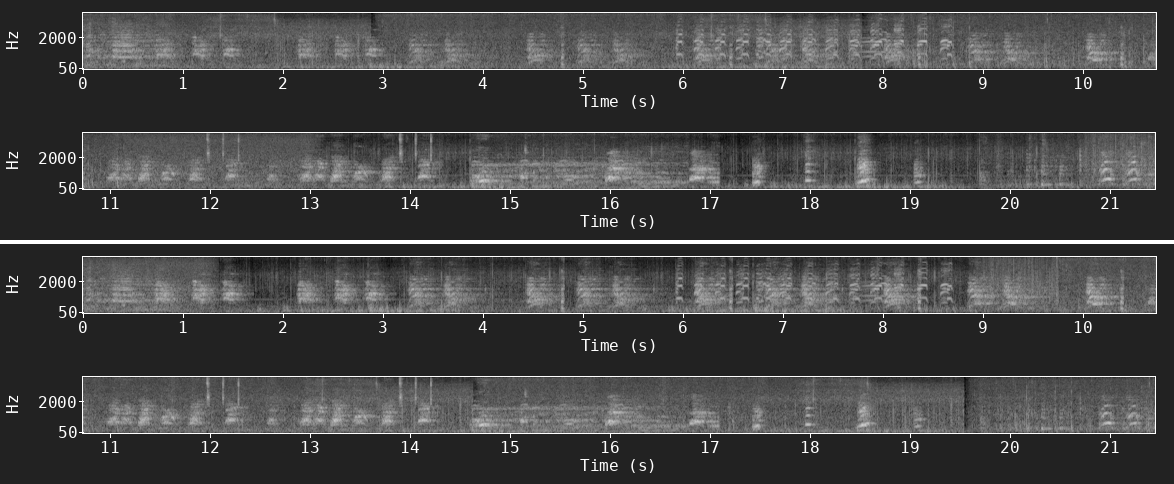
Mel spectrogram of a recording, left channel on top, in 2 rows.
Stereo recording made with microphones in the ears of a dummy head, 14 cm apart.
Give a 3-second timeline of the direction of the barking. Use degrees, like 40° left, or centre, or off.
40° right, 40° right, 40° right, 30° right, 10° right, 20° left, 60° left.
